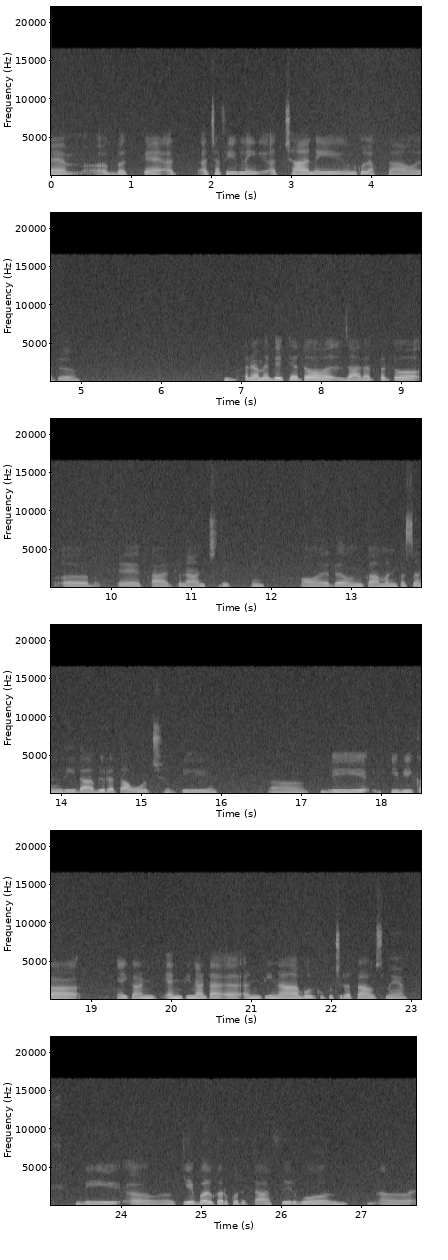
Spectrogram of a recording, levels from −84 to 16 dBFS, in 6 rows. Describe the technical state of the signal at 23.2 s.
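At 23.2 s the signal is intact, with only the room's own background noise sitting about 22 dB below the speech.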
